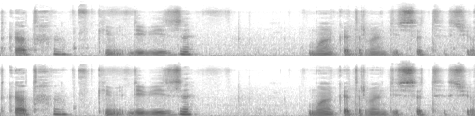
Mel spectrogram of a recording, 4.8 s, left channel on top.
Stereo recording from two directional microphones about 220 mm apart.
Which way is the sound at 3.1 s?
40° right (ahead or behind).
